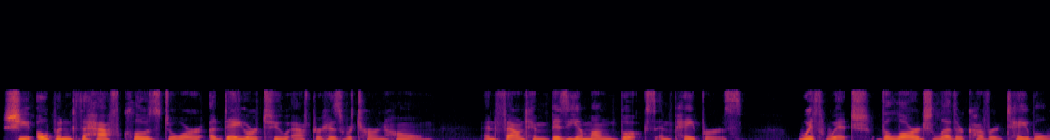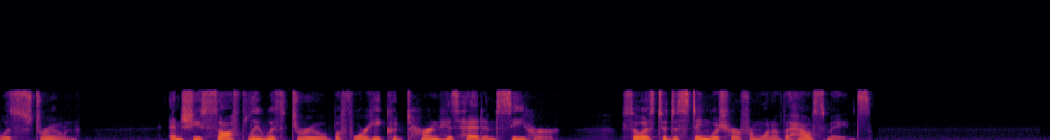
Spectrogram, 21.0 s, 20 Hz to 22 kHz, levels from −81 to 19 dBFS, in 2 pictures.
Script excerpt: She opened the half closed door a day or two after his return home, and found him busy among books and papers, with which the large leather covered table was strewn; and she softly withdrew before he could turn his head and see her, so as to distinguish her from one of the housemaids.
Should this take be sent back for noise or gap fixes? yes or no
no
